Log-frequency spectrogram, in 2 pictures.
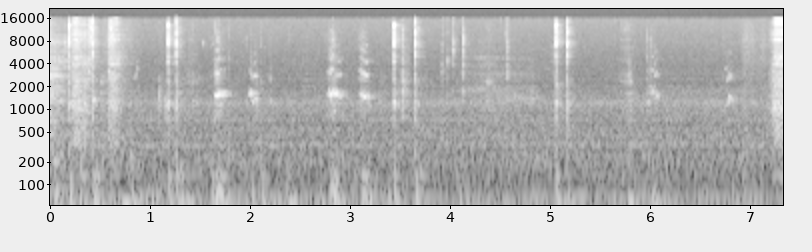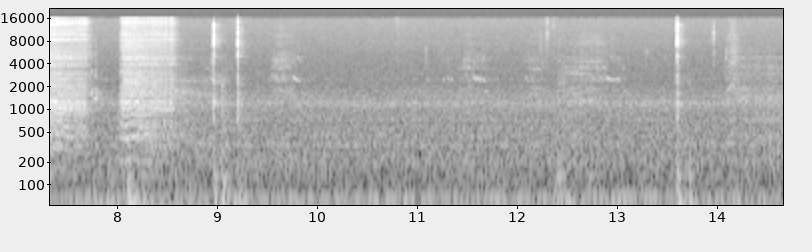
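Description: Faint, scattered clicks of a computer mouse and keyboard at a desk, irregular and a few per second at most, with two brief louder rushes of noise a little past halfway.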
